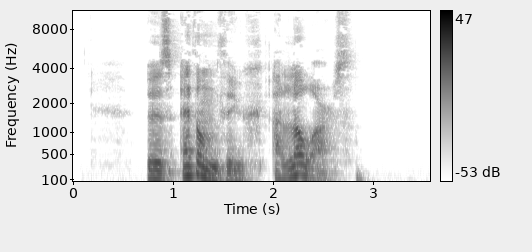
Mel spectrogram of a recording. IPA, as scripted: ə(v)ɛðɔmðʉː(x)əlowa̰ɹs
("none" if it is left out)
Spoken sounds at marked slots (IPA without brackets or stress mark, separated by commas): z, x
